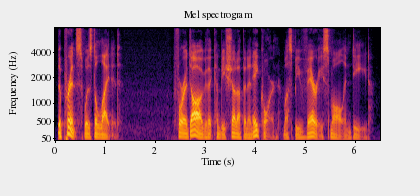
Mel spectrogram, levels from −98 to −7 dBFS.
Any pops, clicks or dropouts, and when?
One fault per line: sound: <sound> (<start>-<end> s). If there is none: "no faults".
no faults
